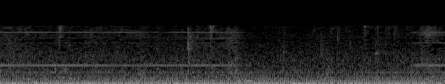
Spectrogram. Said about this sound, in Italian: Oh, sento dei beep. Questa è poesia sonora di un computer che bippa.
